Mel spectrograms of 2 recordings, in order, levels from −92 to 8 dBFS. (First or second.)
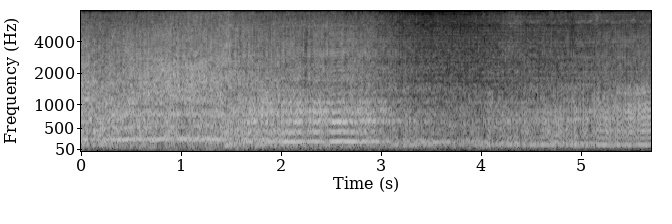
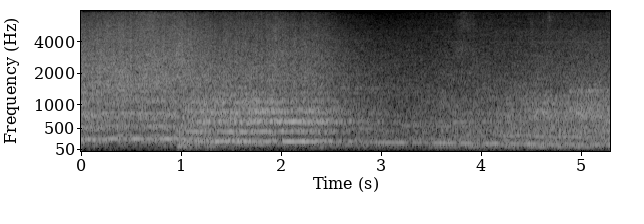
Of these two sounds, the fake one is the first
